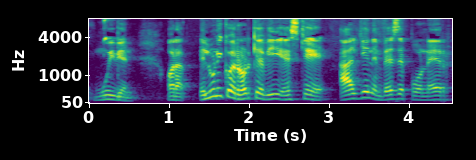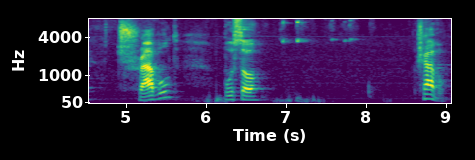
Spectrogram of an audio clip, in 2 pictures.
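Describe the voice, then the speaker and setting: A man's voice: a little high, expressive, normal speed. A male English teacher with a Mexican Spanish accent, patiently explaining grammar in a live online class and drawing out his examples.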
